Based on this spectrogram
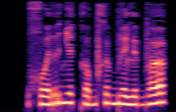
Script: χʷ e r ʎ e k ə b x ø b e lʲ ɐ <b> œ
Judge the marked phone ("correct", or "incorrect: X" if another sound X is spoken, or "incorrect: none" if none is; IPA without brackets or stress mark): correct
